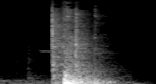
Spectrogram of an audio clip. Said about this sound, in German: Da war, da war sie zu, die Tür. Ja. Eine zuschlagende Tür, aber ich glaube, das war so einfach.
